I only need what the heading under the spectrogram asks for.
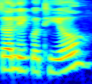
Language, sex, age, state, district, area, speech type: Nepali, female, 30-45, West Bengal, Darjeeling, rural, spontaneous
